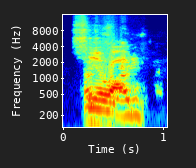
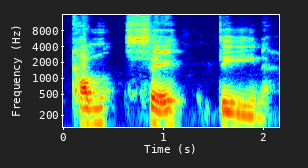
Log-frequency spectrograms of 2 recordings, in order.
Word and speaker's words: Considine: Considine. Again. Considine. Yes, spell it.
